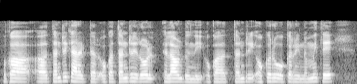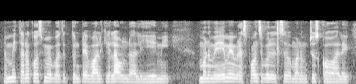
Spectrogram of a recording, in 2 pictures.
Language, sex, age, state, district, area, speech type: Telugu, male, 30-45, Andhra Pradesh, Sri Balaji, rural, spontaneous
